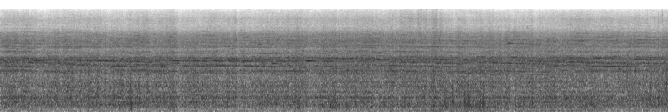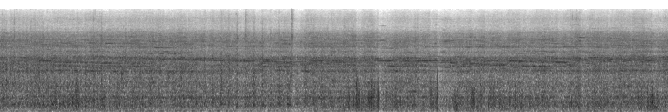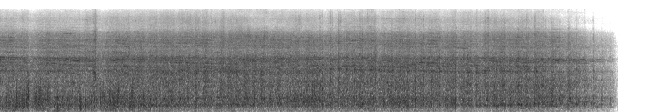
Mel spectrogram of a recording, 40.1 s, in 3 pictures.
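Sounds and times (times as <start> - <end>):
faint high wheel squeal: 0.0 - 39.0
train wheels rumbling on rail: 0.0 - 39.1.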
